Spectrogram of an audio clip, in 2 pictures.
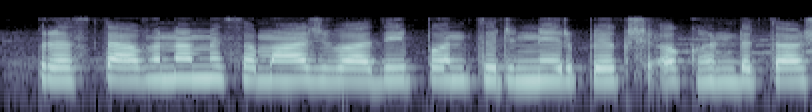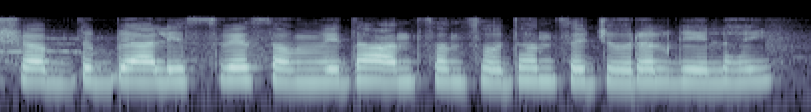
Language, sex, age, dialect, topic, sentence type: Magahi, female, 18-24, Southern, banking, statement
